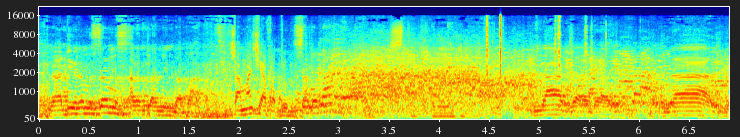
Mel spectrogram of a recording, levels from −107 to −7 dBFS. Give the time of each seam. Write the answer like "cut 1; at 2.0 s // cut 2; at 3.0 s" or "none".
cut 1; at 4.4 s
